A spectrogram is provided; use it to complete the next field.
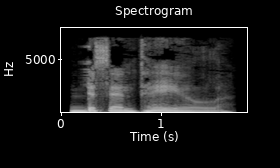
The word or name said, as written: disentailment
